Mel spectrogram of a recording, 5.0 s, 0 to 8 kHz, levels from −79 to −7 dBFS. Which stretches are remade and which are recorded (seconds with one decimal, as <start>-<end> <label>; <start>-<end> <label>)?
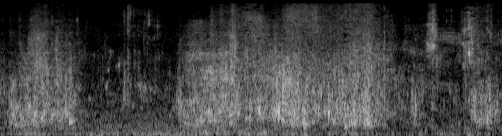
0.0-3.4 remade; 3.4-5.0 recorded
